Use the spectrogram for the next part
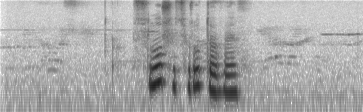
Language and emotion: Russian, neutral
